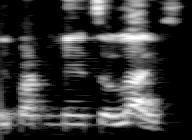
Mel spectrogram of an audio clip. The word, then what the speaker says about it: departmentalize: For departmentalize, the stress is placed on the third syllable from the end of the word, which is men.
